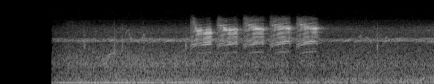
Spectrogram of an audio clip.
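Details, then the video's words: A Carolina Wren gives an angry scold, a "rack, rack" get-away-from-my-nest call: five harsh, raspy notes in a quick run lasting just over a second, over a steady faint high hum. "The other sound a wren often makes is an angry rack, rack, get away from my nest. Which is also made by the tufted titmouse."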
